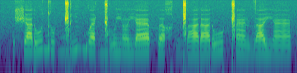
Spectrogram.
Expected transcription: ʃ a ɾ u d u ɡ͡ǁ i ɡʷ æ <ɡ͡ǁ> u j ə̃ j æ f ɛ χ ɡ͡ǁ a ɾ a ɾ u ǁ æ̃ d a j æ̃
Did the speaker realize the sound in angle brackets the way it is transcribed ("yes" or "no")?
yes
